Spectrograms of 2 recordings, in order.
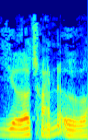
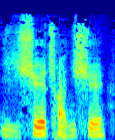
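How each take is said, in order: First: The repeated character is pronounced é. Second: The repeated character is pronounced xiāo. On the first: The speaker calls it right. "那个要绝对要念以讹传讹啊" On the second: The speaker calls it wrong. "把讹念成削了"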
